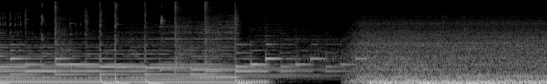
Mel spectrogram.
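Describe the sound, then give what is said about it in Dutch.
Steady rumbling road noise from inside a moving car fills the second half, starting after a brief silence that follows a fading tonal hum with a few clicks. No one speaks. “Ja, een podcastje vanuit de auto.”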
